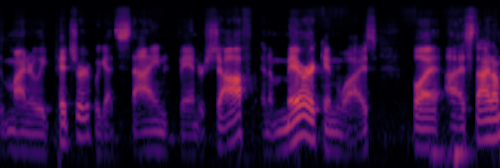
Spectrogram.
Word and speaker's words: Stijn van der Schaaf: The Dutch way to pronounce it is Stijn Vander Schaaf. So of course, with the which is a very common sound used in the Dutch language. Of course, the American language doesn't have it, so there's a struggle.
